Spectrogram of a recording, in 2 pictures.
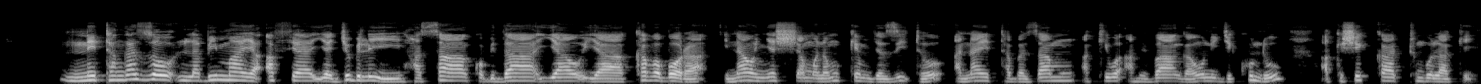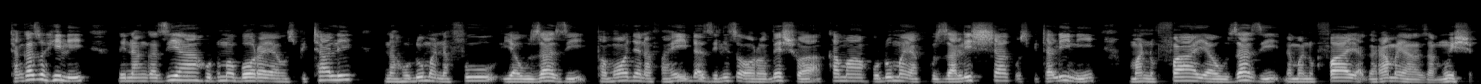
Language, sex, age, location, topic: Swahili, male, 25-35, Kisumu, finance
